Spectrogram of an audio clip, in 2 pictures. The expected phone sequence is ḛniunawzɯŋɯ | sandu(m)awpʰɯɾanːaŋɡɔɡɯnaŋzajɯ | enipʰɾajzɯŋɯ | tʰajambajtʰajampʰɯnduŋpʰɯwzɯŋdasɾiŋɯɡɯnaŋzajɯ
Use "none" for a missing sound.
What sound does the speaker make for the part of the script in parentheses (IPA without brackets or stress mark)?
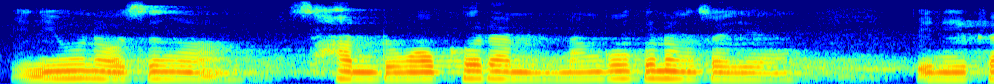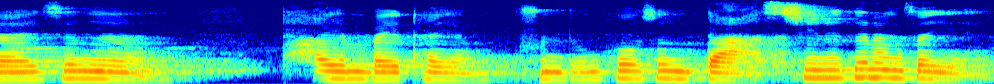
ŋ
